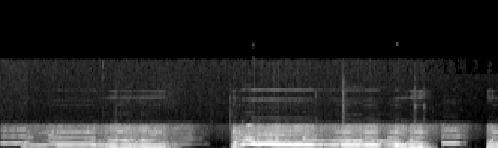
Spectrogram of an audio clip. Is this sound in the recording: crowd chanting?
no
